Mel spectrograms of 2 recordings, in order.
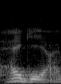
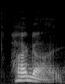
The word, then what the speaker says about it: Haggai: old testament and hey hey guy it's not haggy eye why do i always say haggy either because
